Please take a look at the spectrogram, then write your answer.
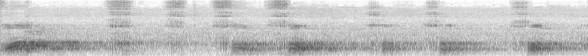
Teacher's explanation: Bunyi di hujung halqum, tapi angin tetap keluar melalui rongga mulut ini. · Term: hamas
